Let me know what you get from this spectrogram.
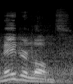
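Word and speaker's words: Nederland: round yeah so now we're going to talk about nader longs which is how we pronunciate the netherlands of course with the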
